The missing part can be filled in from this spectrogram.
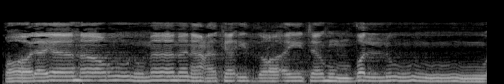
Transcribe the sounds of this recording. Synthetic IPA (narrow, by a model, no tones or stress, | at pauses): qɑːlajaːɦaːɾuːnʊmaːmanaʕakaʔɪðɾˤɑʔajt̪aɦʊmðˤɑlːuː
